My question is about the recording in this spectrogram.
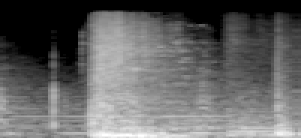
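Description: Movie sound effect of a man crashing down onto a car's hood, the windshield cracking under him: one loud crash about two-thirds of a second in that dies away over half a second, over a film score.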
